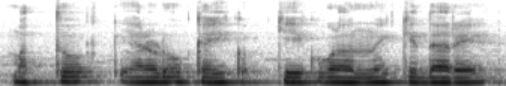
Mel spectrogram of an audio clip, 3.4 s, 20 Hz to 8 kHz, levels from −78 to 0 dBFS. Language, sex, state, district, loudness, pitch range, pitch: Kannada, male, Karnataka, Bidar, -14 LUFS, 120-125 Hz, 120 Hz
